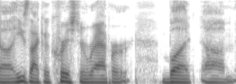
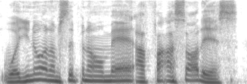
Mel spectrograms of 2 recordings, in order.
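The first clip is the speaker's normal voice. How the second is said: ordinary delivery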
